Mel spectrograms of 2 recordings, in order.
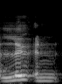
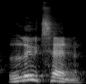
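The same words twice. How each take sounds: First: The middle T sound is dropped or swallowed. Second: The middle T sound is clearly pronounced. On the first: The speaker calls it wrong. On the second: The speaker calls it right.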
